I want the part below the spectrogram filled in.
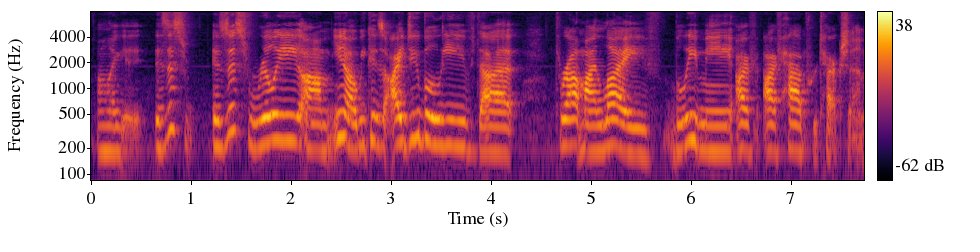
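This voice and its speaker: Woman with a gravelly, creaky voice. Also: fairly low pitch, a bit bright. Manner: rambling, with frequent fillers and tag questions. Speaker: vlogger recounting a personal experience. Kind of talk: casual confessional monologue.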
